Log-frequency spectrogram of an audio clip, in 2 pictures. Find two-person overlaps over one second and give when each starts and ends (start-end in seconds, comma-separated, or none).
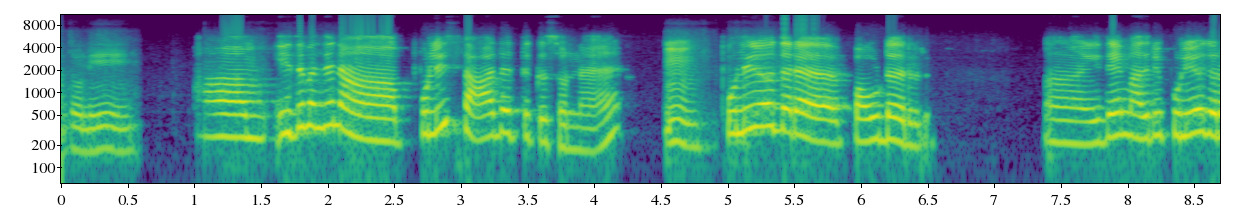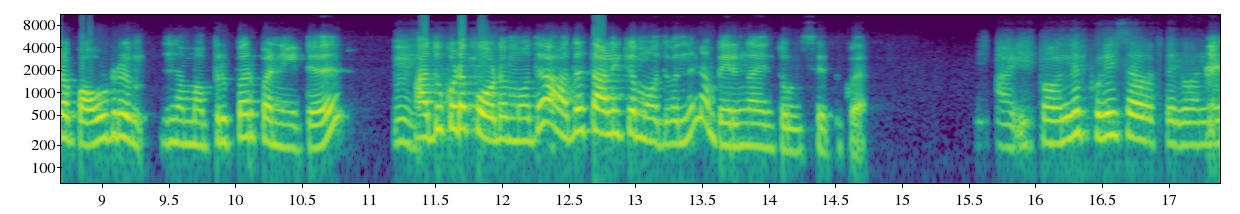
none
